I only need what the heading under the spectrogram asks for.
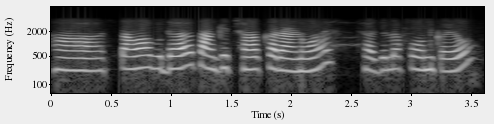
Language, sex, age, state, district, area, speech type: Sindhi, female, 18-30, Rajasthan, Ajmer, urban, conversation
